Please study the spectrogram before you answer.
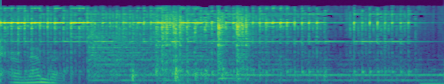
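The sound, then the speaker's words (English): An alarm goes off, a steady high electronic tone ringing over a busy mix of other sounds while people talk. “I was trying to remember to do something. I set an alarm.”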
